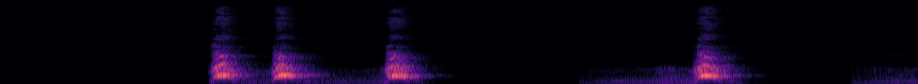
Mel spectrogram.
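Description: Large dog barking: three sharp barks in quick succession about two seconds in, then a low growl leading into a fourth bark about five seconds in.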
